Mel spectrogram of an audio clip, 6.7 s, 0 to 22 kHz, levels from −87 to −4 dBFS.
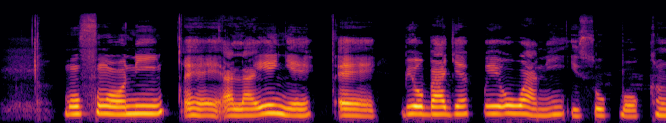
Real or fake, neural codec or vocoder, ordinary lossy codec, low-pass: real; none; none; 14.4 kHz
